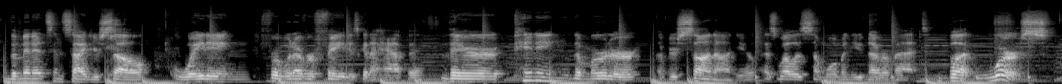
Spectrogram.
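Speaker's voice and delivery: normal talking voice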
